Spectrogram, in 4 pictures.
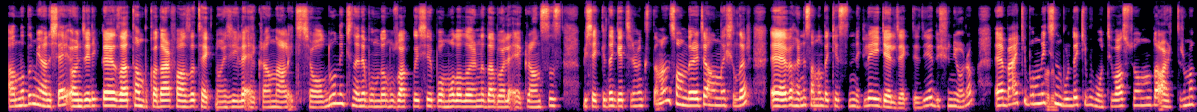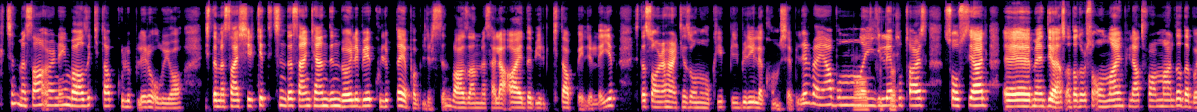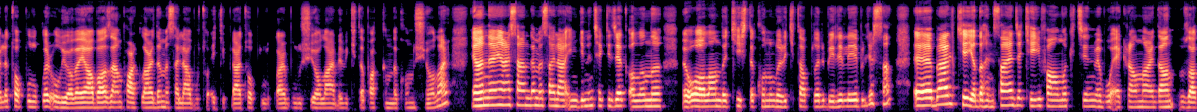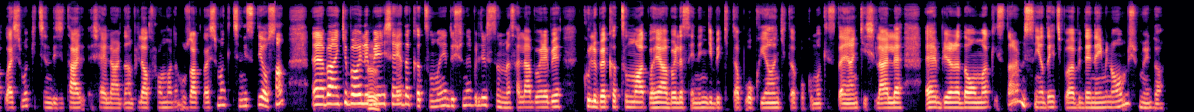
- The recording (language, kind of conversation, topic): Turkish, advice, Her gün düzenli kitap okuma alışkanlığı nasıl geliştirebilirim?
- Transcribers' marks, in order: in English: "online"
